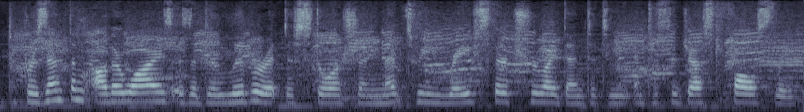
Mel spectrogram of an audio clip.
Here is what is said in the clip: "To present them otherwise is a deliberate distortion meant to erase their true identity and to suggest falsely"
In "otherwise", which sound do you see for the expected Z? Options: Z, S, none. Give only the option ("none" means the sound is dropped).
Z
